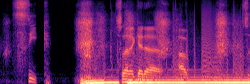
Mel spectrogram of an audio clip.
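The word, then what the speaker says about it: Sikh: Probes also clarifies that it's pronounced seek, so that I get so that I can approach a more proper pronunciation, a proper, respectful pronunciation.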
